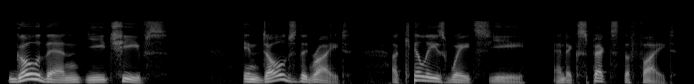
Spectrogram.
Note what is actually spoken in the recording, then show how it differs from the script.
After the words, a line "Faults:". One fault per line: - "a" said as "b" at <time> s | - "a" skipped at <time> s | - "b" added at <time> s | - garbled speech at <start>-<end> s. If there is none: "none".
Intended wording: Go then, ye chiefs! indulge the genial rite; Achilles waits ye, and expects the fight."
Go then, ye chiefs! indulge the rite; Achilles waits ye, and expects the fight."
Faults:
- "genial" skipped at 3.1 s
